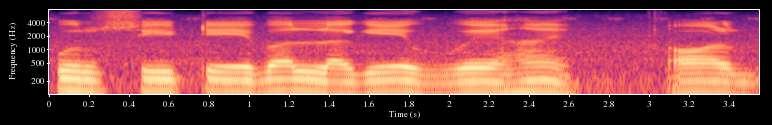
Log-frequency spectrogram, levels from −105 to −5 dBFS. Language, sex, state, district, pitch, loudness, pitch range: Hindi, male, Bihar, Kaimur, 100 Hz, -15 LUFS, 100-110 Hz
